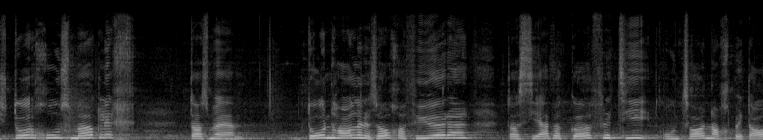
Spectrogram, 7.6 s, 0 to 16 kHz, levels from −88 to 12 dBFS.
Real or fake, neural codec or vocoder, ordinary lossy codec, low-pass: real; none; none; 14.4 kHz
